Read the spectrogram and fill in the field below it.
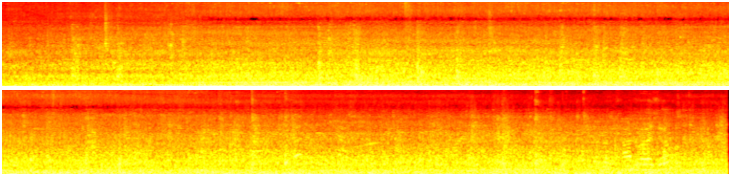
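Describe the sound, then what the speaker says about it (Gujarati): The toy train at Kankaria Lake in Ahmedabad rolls along with a steady, low continuous rumble and faint rhythmic rattling, heard from on board or nearby. "તમને કાંકરિયા તળાવમાં જે ટ્રેન આવે છે ને જે તમને આખું કાંકરિયા તળાવ ફરાવે છે"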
